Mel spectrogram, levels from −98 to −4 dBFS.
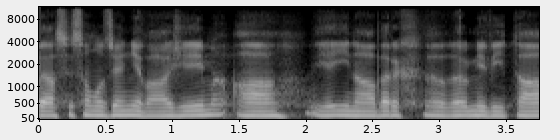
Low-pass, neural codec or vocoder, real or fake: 10.8 kHz; autoencoder, 48 kHz, 32 numbers a frame, DAC-VAE, trained on Japanese speech; fake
